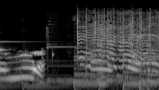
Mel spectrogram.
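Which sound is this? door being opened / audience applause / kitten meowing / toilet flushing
kitten meowing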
